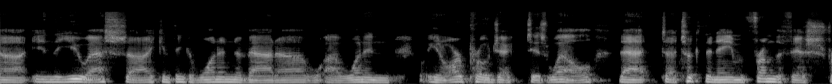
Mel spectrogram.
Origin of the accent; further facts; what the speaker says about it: Canada; my parents came over from India, when they were in their 20s. I was born and raised in Canada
